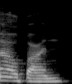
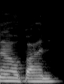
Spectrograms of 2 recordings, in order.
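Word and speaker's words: Albyne: The other name for the Great Glen is Glen Albine, and into Loch Ness runs the River E.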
